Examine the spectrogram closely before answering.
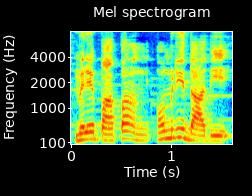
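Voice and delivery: usual speaking voice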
